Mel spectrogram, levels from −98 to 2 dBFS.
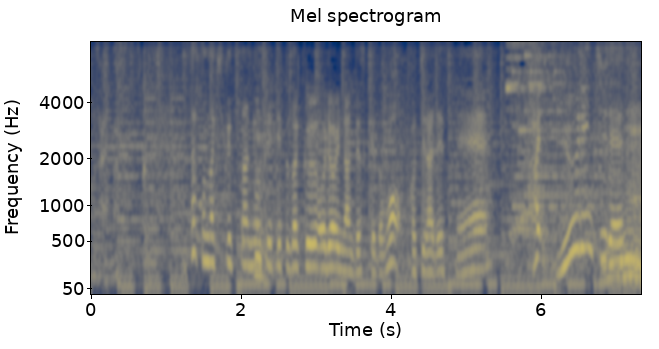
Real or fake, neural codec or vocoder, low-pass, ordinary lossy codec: real; none; none; none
